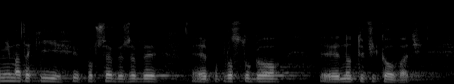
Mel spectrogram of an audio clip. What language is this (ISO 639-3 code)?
pol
